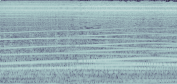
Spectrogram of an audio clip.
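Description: Experimental electronic drone music: several sustained tones glide slowly upward in pitch together over low bass tones that change in steps.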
